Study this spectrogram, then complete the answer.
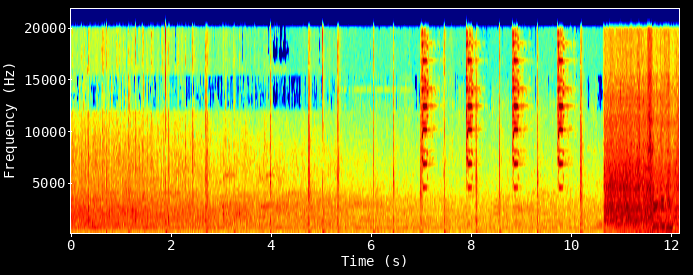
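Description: Arena crowd in the NBA 2K26 basketball video game cheering after a home-team victory, a steady roar under commentary with regular ball bounces and sneaker squeaks, swelling louder near the end.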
